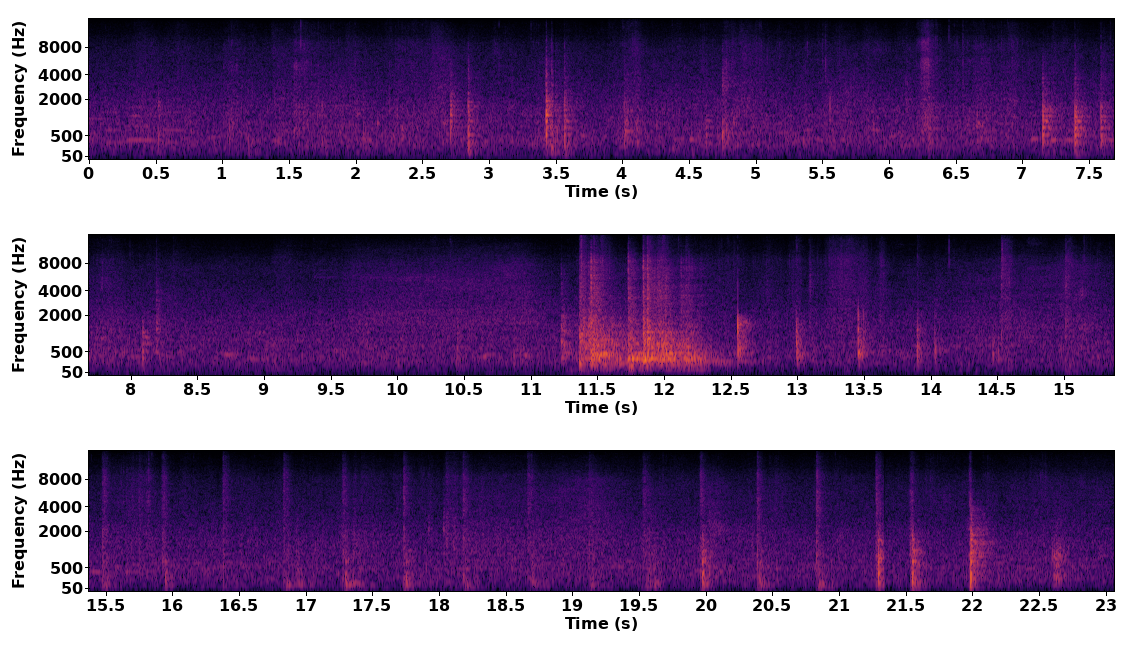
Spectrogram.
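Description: Dry beans rustle and scrape against a metal bowl as a cloth sack is pushed through them.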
